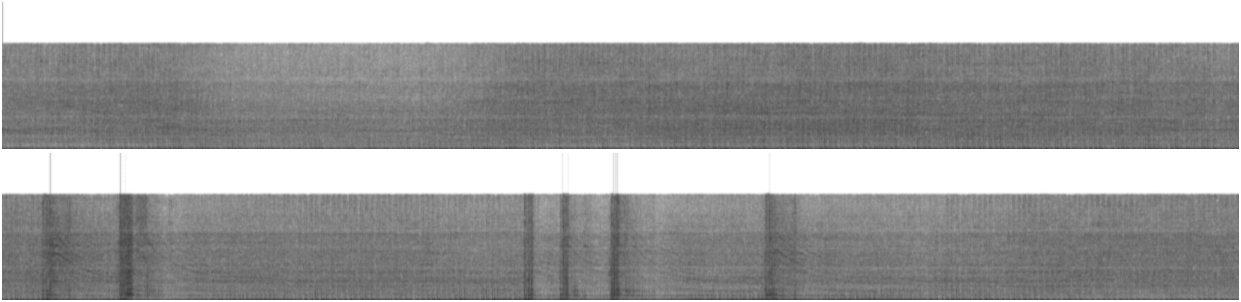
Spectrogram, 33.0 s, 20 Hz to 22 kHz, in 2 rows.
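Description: KTM 890 Duke R parallel-twin idling through its stock silencer with a decat pipe. In the second half there are several quick throttle blips, each rev falling back to idle. The exhaust is a tiny bit raspy.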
